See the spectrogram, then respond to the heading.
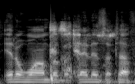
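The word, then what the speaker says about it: Itawamba: Rivers Classic with wins over Trinity Valley and Idaw Womba. Am I pronouncing that correct? Actually it's Idawwamba but that is a tough one to pronounce.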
